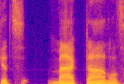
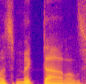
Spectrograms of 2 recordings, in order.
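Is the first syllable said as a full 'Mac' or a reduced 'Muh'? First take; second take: Mac; Muh. First: The first syllable is a full 'Mac' sound. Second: The first syllable is a reduced 'Muh' sound. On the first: This is how it is said over there. The speaker calls it wrong. "it's Mac because they, I don't know, they they say Mac over there" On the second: This is the American way of saying it. The speaker calls it right. "Who's the American here?"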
